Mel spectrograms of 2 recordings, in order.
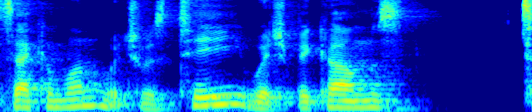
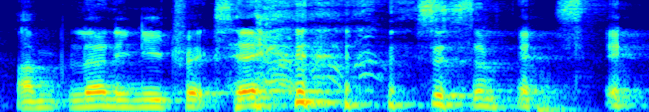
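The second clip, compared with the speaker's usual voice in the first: laughing; 4 semitones higher, 4 dB louder than usual. Real, not acted. Laughing at Zoom emojis.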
